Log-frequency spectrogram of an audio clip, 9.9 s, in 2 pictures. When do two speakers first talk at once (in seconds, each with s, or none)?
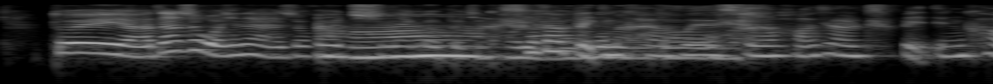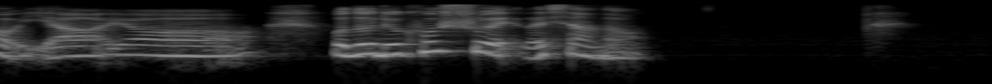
1.6 s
